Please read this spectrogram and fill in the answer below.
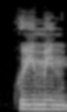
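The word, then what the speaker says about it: Caoimhín: out is pronounced as quein ker which has honestly it has no relation to the spelling whatsoever but uh it's Irish it is what it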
